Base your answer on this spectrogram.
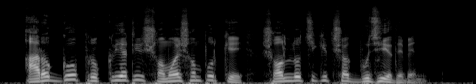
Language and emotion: Bengali, neutral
